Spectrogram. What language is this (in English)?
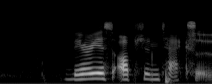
English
